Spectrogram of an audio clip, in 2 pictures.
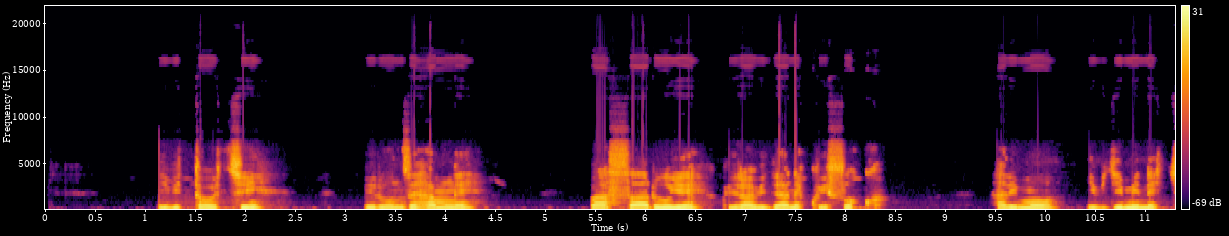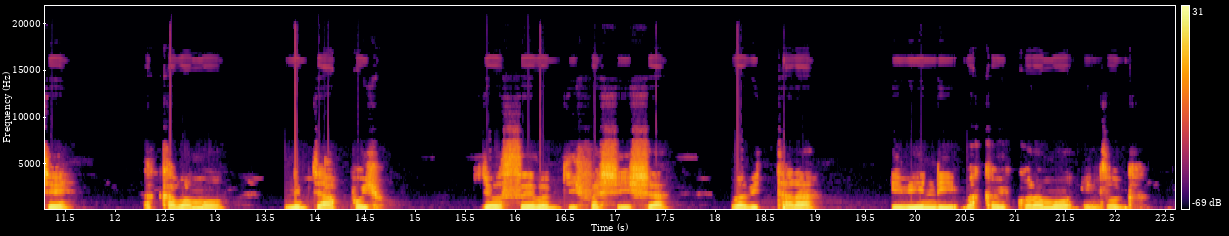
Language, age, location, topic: Kinyarwanda, 18-24, Huye, agriculture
